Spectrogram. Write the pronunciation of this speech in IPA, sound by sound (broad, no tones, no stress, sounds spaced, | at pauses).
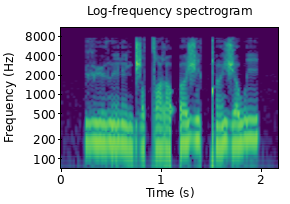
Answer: ɣ y ð ĩ ɾ ĩ d͡ʒ ʌ tˤ ɛ ɾ ɔ ʔ ʌ ʒ i ǃ ə̃ ʒ ʌ w i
